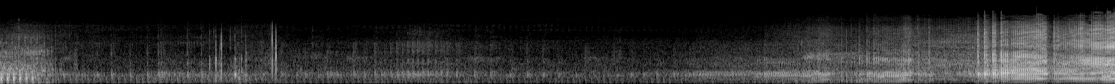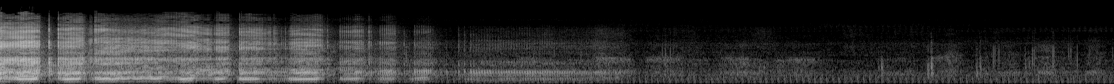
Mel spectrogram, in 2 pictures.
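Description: An off-road motorcycle engine approaching along a dirt track, its note rising and falling as the throttle works, loudest about ten to twelve seconds in and then fading away. At the very start a close engine cuts off abruptly.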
